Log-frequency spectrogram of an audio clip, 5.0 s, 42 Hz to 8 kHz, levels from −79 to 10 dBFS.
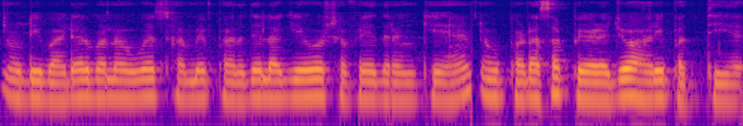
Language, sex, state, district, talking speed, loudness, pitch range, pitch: Hindi, female, Bihar, Purnia, 265 wpm, -18 LUFS, 135-145 Hz, 140 Hz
